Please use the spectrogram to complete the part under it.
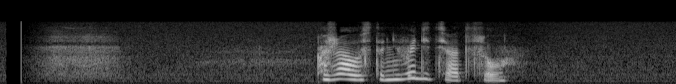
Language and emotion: Russian, sad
